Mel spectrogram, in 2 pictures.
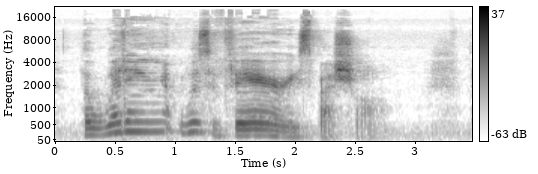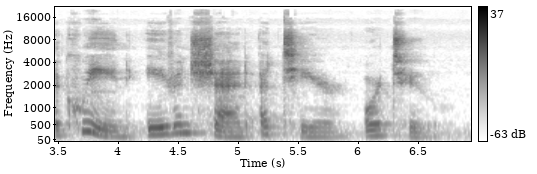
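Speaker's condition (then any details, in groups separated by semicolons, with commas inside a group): No condition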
